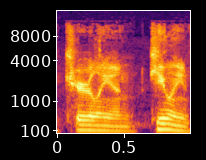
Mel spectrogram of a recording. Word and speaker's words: Kirlian: Yeah, for example, one of the earliest, one of the coolest examples, I guess, would be Kirlian photography. It's pronounced Kirlian, but it's spelled Kirlian, Kirlian photography.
